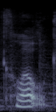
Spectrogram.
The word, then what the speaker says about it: cloak: 好，来看下一个词，叫做 cloak, C-L-O-A-K, cloak. 它可不是闹钟 clock 啊，这个词读作 cloak, cloak.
